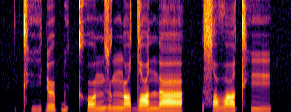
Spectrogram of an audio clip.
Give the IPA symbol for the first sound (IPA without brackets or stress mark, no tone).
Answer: tʰ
